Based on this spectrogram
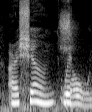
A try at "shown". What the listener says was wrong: Shown. Two problems. 不是圆唇，没有那么圆，有一点唇化，不是那么圆。然后是 O, 欧洲的 O. Shown. Shown.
